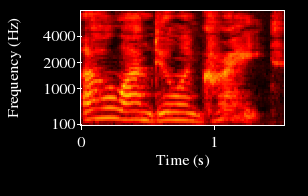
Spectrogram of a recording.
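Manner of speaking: very high, slow, bright, mock chipper voice. Retelling a Mother's Day phone call, imitating mom's chipper tone. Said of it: "her tone was very chipper".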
